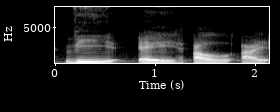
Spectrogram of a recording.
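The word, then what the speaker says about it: valiha: for example the valley v a l i h a you would be like oh valia like that's what it's called and they're like no take the ha away so it's just a vali for example and then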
